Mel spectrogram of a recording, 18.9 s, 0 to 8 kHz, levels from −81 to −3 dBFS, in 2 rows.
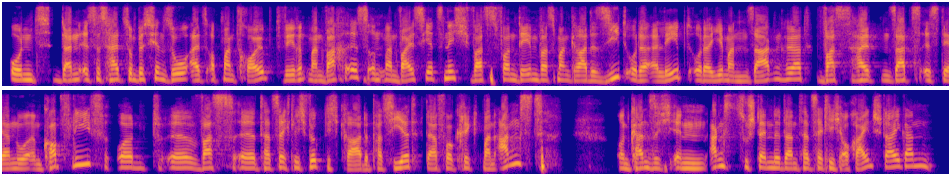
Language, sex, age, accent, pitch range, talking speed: German, male, 40-59, German, 125-155 Hz, 210 wpm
